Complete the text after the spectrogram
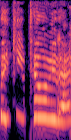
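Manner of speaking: put-on very high-pitched, whining little kid voice.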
